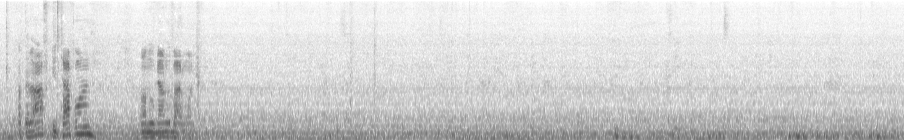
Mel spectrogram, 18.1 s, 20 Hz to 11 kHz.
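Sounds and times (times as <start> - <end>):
shop background hum: 0.0 - 18.0.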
